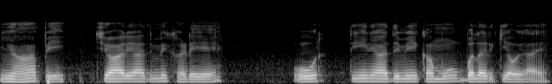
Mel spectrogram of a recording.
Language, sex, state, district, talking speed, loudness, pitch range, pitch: Hindi, male, Uttar Pradesh, Shamli, 165 wpm, -17 LUFS, 130-140 Hz, 135 Hz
